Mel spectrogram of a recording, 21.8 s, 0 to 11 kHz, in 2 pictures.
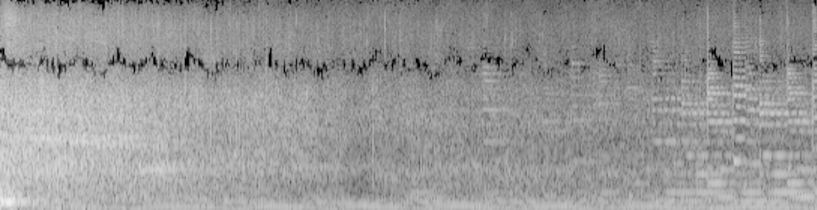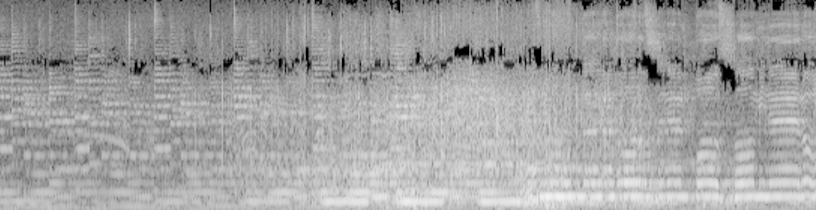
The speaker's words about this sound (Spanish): Una canción de finales de los 60 y que ha despertado todos esos aplausos y gran cantidad de bengalas de nuevo.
